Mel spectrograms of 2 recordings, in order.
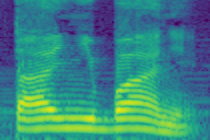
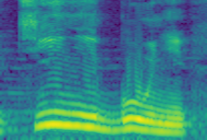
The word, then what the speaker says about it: Tiny Bunny: Правильно будет Tiny Bunny, но никак не Тини Буни.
